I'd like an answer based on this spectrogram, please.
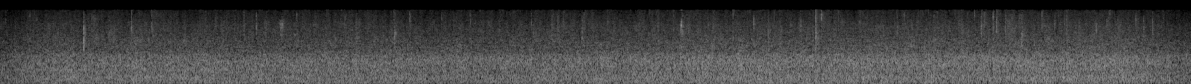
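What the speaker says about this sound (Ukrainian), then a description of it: "Дощ навис над містом мерехтливою срібною завісою." Steady rain falls over a city, a dense even hiss of drops spattering on surfaces that carries on without a break, with no voices.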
